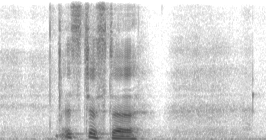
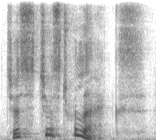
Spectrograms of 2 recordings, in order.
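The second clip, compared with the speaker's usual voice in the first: calming; 8 semitones higher than usual. Acted. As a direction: ease him down gently. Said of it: "He says".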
